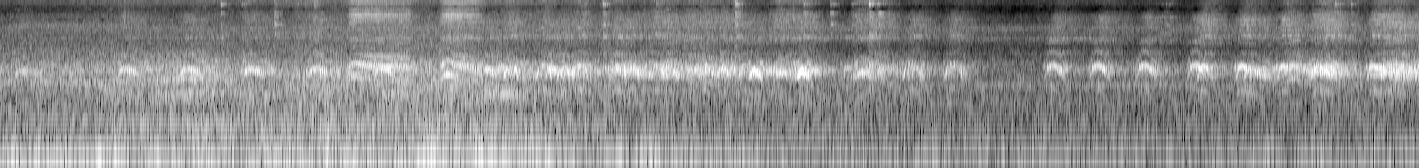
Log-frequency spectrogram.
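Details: A morning gathering of more than thirty ravens roosting in trees across the street: steady grating chorus of croaking calls, with distinct short caws pulsing rapidly in the last few seconds over low rumbling background.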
